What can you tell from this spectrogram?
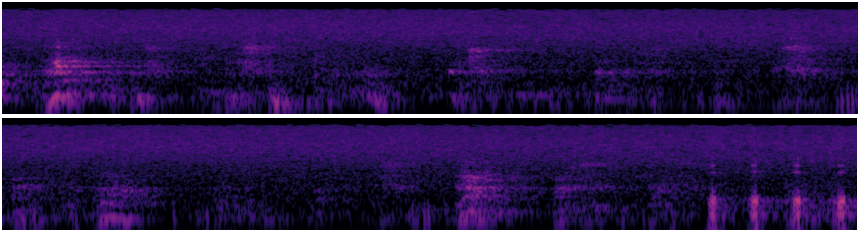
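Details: An excited Shih Tzu greets her owner coming home with a run of squeaky whines and little yips, rising into sharper barks toward the end, as a person talks to her in an eager voice.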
